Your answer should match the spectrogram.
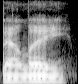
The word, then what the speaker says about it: ballet: ballet, lay의 강세가 있죠, 뒤쪽에. t는 발음이 없고 e의 강세가 있습니다. 발레트 이러면은 완전 꽝이고요. ballet. 프랑스어기 때문에 ballet 이런 거는 이제 별도로 발음을 억지로 외워주셔야 됩니다.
